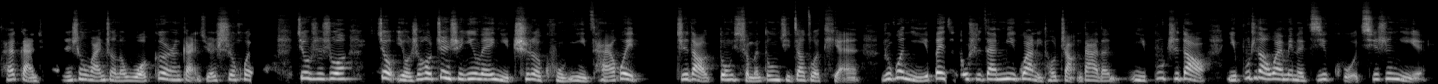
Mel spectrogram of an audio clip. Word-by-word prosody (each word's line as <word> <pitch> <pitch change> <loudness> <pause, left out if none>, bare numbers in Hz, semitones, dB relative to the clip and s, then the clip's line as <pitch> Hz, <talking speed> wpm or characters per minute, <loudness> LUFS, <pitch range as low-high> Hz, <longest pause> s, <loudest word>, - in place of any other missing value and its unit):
才 220 - -1
感 160 -9 -1
觉 - - -22 0.2
人 190 - -3
生 225 +3 0
完 195 -2 -1
整 200 -4 -3
的， 165 - -2
我 170 -3 +2
个 265 +6 +1
人 205 -2 -1
感 210 - -2
觉 175 - -4
是 195 +4 -1
会， 220 +1 -2 0.5
就 285 -2 +1
是 255 -1 +1
说 255 0 +3 0.3
就 285 -5 +3
有 200 -5 +2
时 235 - -1
候 260 0 +4
正 280 +3 +4
是 260 -1 +2
因 255 +2 +4
为 235 -1 +4
你 195 -9 +2
吃 245 - +3
了 235 -4 +3
苦， 170 -4 -4
你 165 -4 -1
才 170 +4 -3
会 235 -1 +3 0.3
知 235 - +2
道 235 - +3
东 220 -1 +1
什 210 -5 -2
么 155 - 0
东 205 +4 0
西 200 -1 -4
叫 200 +2 0
做 185 -3 -1
甜。 105 -9 -5 0.2
如 240 +5 +1
果 310 +3 +3
你 210 - +2
一 185 - +1
辈 275 +7 +5
子 - - -9
都 235 - +3
是 240 -1 -4
在 235 +1 +2
蜜 250 +1 +5
罐 250 -3 +2
里 - - -3
头 180 +3 -4
长 185 - -4
大 195 -2 -2
的， 165 +10 -5
你 200 -3 -1
不 245 +10 -7
知 260 0 -3
道 240 -8 +1 0.2
你 200 -4 -1
不 200 +10 -5
知 300 - -3
道 300 -5 +4
外 245 -1 +3
面 225 -1 -1
的 185 - 0
饥 205 +6 -3
苦。 345 - -8
其 240 - -2
实 260 +2 -1
你 255 +1 -1
225 Hz, 315 characters per minute, -22 LUFS, 190-255 Hz, 0.5 s, 辈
